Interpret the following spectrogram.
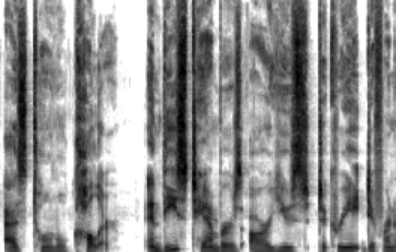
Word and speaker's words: timbre: here's a plot twist this word is pronounced tamber tamber ber refers to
